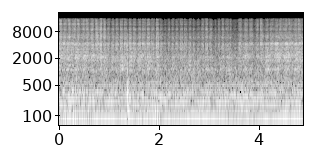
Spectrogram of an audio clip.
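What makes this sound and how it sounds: A green wooden coloured pencil tip rubs steadily across a thin printed paper colouring sheet lying on a tabletop. It makes a continuous soft, dry scratching and rasping sound with bright hiss and a faint low hum underneath.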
